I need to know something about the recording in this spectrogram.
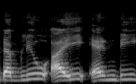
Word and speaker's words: wind: is different for example w i n d can be wind and it can also be wind okay so can you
